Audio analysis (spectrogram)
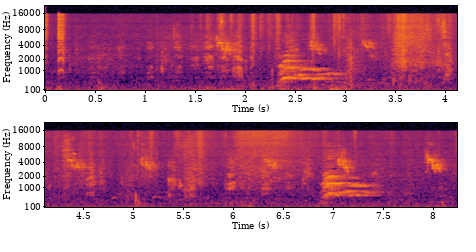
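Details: Ten-week-old Belgian Shepherd Malinois puppy named Dream gives two short, tonal whimpering yelps with layered overtones. The first comes after about two seconds and the second near seven seconds. Soft clicks and rustling are heard between them.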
